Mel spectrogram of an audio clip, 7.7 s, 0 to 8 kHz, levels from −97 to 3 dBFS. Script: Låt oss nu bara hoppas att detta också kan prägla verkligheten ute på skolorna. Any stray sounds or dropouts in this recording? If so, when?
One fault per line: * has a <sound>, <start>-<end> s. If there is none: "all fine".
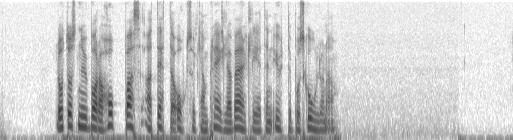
all fine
